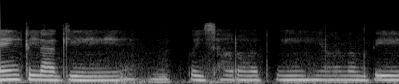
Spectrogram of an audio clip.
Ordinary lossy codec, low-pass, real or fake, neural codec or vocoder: Opus, 24 kbps; 7.2 kHz; fake; codec, 16 kHz, 6 kbps, DAC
